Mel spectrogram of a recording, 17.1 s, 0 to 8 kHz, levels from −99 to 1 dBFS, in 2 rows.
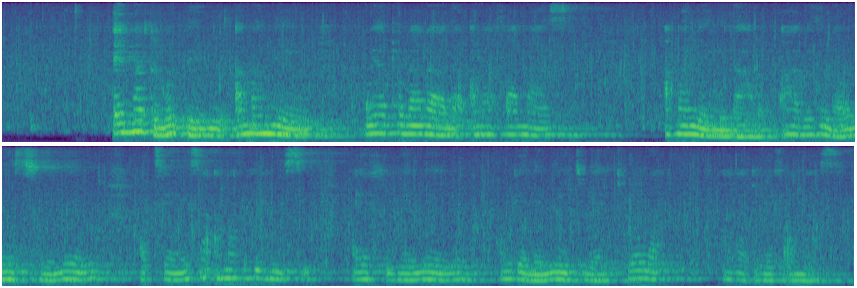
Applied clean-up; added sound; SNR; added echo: none; Stream; 17 dB; reverberation time 1.6 s.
